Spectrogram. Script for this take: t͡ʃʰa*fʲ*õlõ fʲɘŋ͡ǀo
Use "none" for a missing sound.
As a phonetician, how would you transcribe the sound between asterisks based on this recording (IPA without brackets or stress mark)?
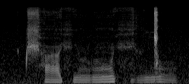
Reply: fʲ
